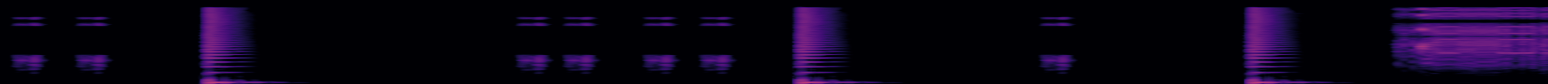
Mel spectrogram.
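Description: A deep electronic thud sounds as a menu choice is refused.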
